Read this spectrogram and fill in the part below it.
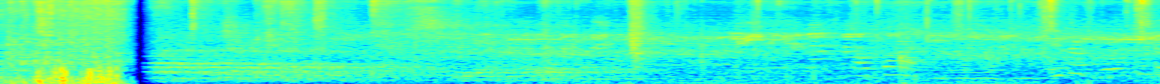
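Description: Rain falls steadily on wet pavement.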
